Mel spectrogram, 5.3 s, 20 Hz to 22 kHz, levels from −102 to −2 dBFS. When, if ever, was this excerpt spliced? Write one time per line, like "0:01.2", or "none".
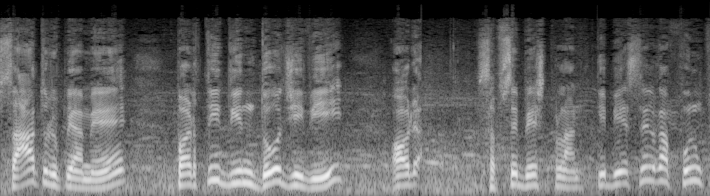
0:03.3
0:04.4

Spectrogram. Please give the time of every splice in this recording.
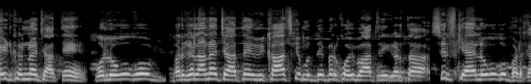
0:00.9
0:01.6
0:04.4

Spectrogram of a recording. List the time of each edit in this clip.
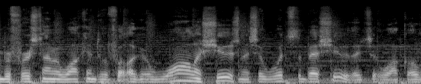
none

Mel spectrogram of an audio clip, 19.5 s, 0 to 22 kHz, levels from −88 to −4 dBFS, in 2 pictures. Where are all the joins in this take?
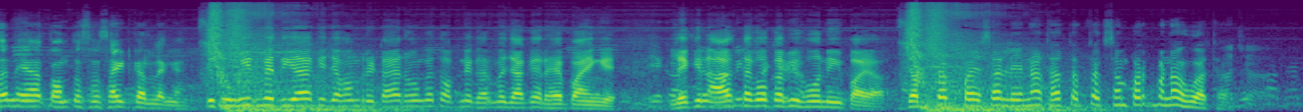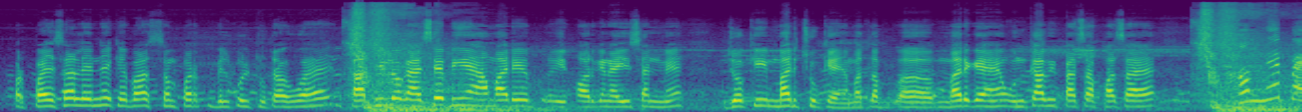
0:01.4
0:06.7
0:12.3
0:18.7

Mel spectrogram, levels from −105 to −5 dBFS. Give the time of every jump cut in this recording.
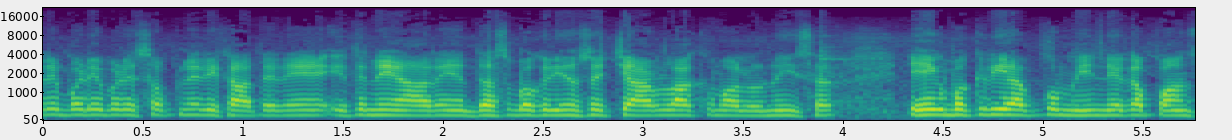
none

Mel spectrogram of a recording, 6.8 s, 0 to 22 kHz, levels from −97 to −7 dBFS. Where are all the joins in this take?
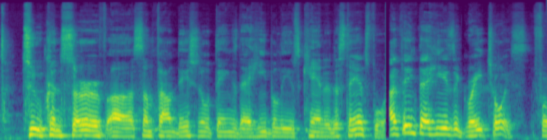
0:04.7

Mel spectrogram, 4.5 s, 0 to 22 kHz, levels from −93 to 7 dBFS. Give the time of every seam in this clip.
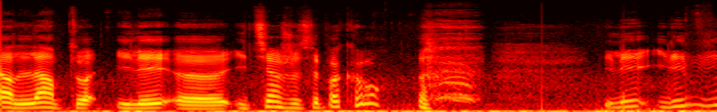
none

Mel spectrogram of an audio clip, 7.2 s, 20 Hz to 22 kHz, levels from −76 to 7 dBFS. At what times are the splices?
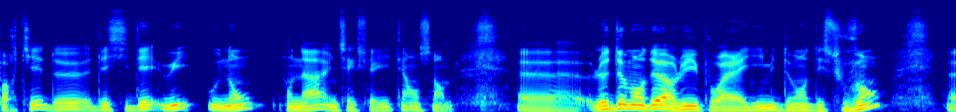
none

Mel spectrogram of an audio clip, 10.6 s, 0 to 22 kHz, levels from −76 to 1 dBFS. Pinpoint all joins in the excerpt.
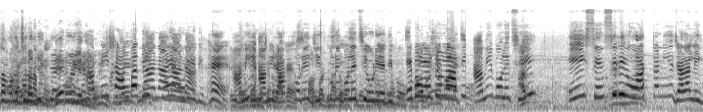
0:03.1
0:07.0

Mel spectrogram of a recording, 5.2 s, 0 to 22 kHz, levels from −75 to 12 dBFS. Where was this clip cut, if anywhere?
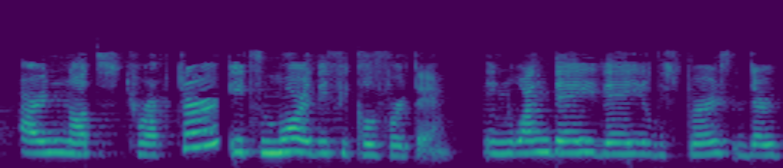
0:01.5
0:03.2
0:04.3

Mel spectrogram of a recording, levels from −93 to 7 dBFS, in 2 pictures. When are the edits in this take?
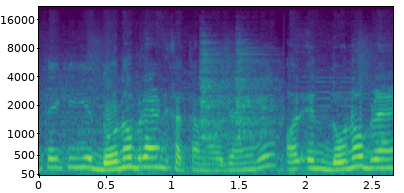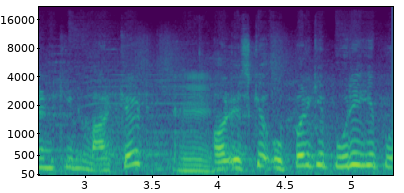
0:01.8

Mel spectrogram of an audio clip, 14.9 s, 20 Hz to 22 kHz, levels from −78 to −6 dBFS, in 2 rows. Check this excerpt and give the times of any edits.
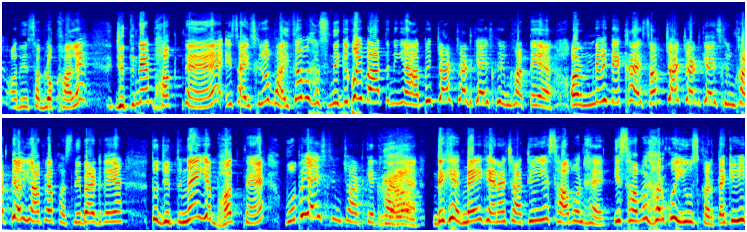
0:11.7

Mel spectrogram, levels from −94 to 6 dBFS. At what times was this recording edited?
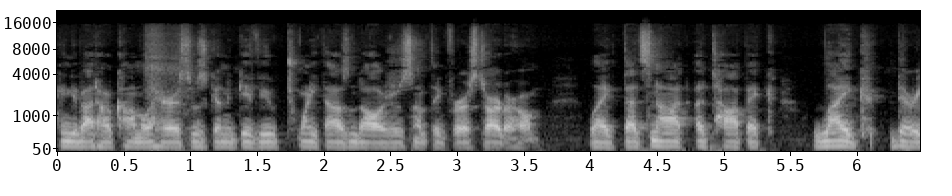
none

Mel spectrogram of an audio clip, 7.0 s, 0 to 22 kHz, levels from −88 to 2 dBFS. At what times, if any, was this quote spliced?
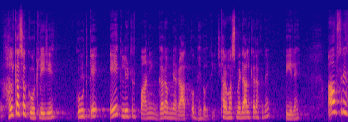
0:04.3

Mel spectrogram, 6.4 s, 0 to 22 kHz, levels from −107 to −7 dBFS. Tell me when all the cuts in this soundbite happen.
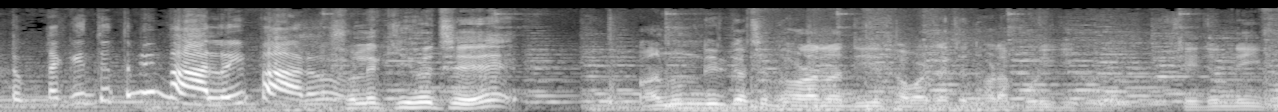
0:01.7

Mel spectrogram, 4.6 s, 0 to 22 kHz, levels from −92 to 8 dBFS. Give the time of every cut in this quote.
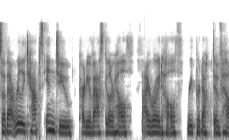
0:01.5
0:02.7
0:03.6

